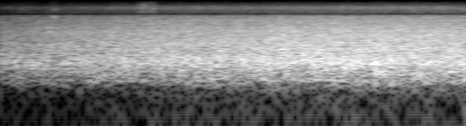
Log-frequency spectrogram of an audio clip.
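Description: Rushing creek water fading in, a steady hiss of water running over rocks that grows louder over about the first second.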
